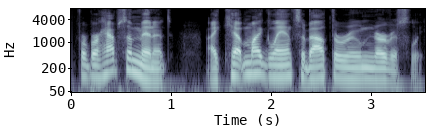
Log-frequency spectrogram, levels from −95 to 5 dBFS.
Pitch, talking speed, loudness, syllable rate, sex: 110 Hz, 205 wpm, -18 LUFS, 6.2 syllables/s, male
